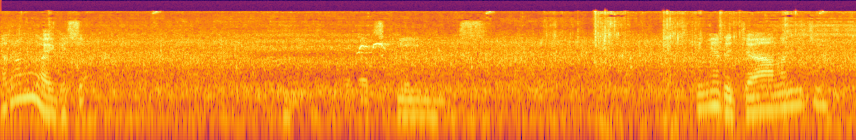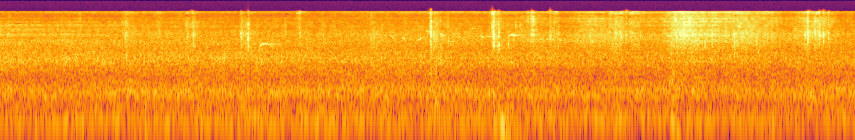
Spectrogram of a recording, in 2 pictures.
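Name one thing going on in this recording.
Footsteps crunch on leaves and forest ground.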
